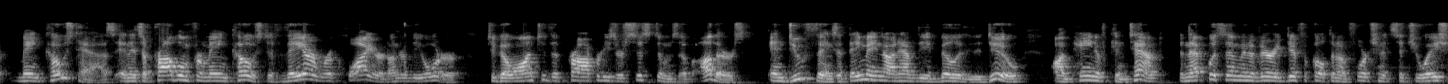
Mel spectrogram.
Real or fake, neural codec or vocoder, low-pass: real; none; 7.2 kHz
